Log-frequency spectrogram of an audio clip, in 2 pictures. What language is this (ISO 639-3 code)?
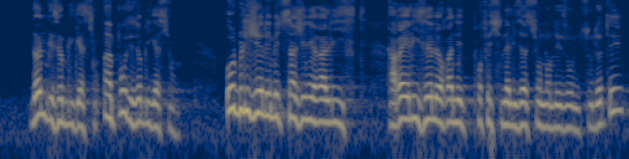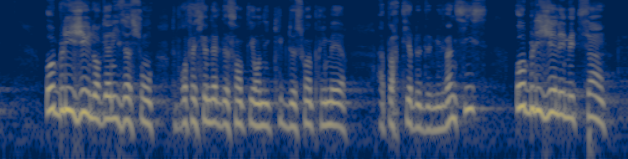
fra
